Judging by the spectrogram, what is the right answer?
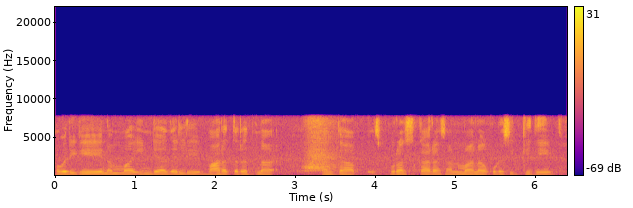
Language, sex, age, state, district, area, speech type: Kannada, female, 18-30, Karnataka, Udupi, rural, spontaneous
